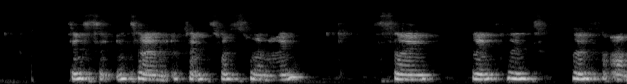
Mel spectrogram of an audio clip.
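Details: Lower motor neuron (bulbar) dysarthria, with hypernasality attributed to a flaccid soft palate; flaccid dysarthria with hypernasality.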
